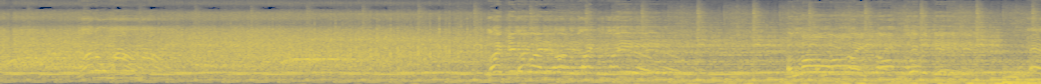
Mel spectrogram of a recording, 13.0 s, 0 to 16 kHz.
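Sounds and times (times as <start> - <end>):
fragments of voices: 0.0 - 13.0.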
